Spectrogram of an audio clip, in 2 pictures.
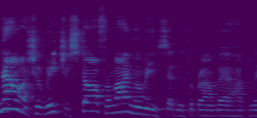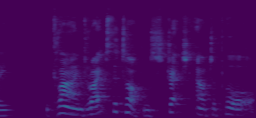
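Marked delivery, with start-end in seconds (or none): none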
